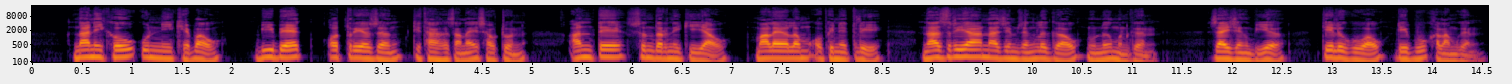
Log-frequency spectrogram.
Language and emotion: Bodo, neutral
